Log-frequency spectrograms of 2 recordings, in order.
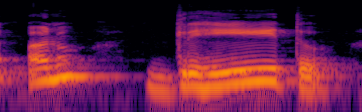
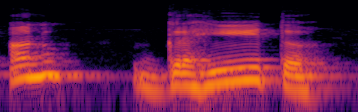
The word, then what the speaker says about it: अनुगृहीत: ऋ की मात्रा, तो इसको बोलेंगे अनुगृहीत, अनुगृहीत। और ये जो है रा, ये दूसरा वाला लिखा हुआ है, ये अनुग्रहीत, ग्रहीत। ठीक, इसको बोलेंगे गृहीत, गृहीत। तो शुद्ध है ऊपर लिखा हुआ ये वाला, अनुगृहीत।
